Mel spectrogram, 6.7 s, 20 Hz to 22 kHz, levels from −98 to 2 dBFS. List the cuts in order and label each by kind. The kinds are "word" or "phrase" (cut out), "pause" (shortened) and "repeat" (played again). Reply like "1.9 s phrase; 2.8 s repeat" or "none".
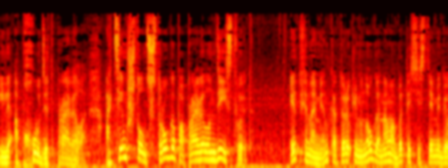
4.5 s word; 5.3 s word

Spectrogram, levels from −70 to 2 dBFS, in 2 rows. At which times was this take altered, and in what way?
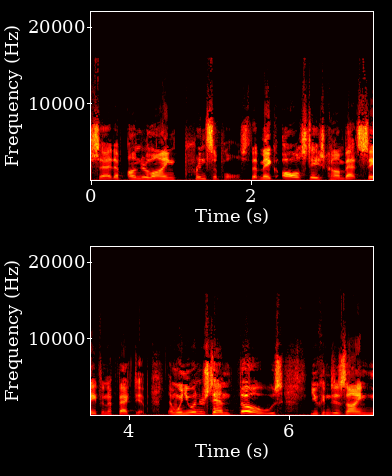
none

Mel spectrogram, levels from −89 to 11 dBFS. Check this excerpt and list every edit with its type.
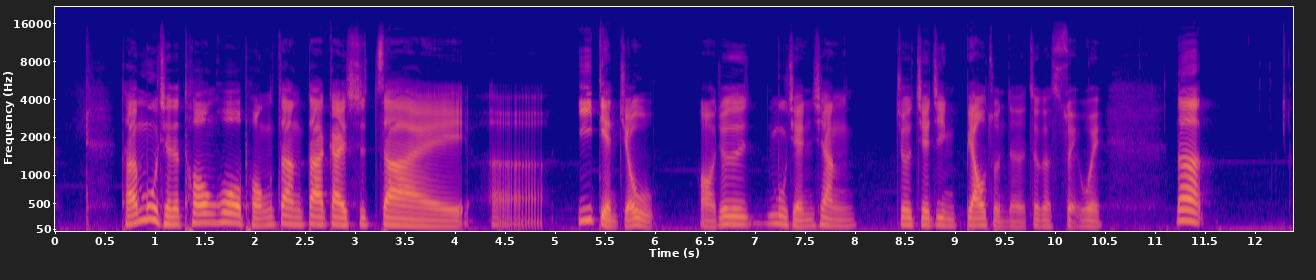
4.2 s pause

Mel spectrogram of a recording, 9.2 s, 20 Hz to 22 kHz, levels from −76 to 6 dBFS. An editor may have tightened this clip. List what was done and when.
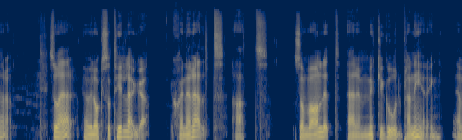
0.9 s pause; 1.6 s pause; 4.5 s pause

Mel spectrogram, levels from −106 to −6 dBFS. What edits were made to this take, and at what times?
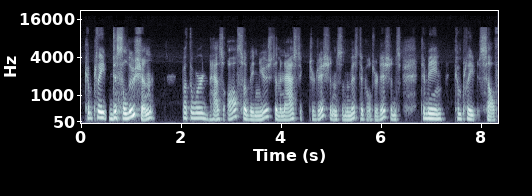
2.6 s word; 3.9 s word

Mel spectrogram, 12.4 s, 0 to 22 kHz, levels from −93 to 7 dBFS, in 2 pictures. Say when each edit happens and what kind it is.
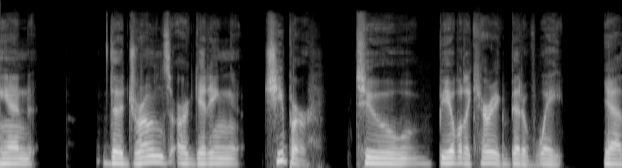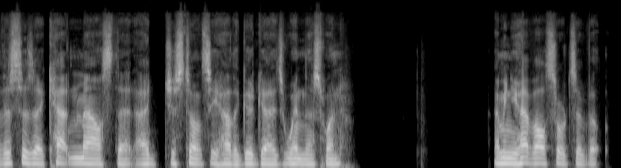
2.4 s pause; 5.0 s word; 5.8 s pause

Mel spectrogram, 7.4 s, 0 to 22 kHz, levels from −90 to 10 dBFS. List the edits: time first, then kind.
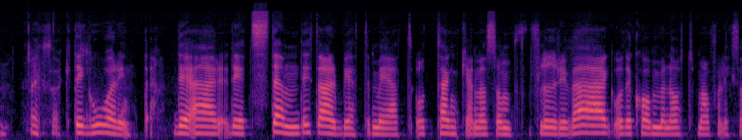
1.6 s pause

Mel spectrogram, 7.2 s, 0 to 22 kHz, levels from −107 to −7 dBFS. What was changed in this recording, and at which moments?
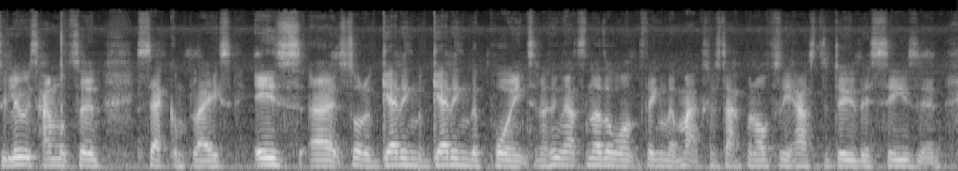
1.0 s phrase; 1.8 s pause; 3.2 s repeat

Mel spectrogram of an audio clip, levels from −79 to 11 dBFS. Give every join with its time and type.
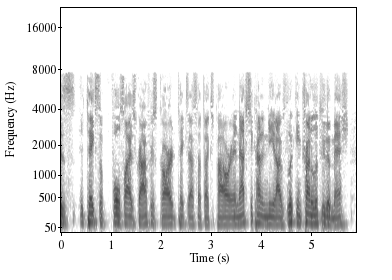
none

